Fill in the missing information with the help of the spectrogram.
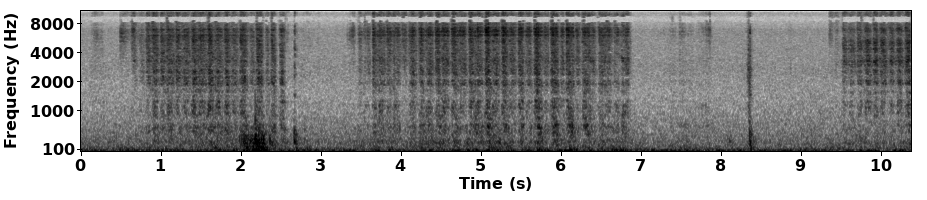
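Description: A blue Sharpie felt tip is rubbed in coloring strokes across a thin white coloring page resting on a plastic clipboard. Soft, steady scratchy hissing comes in bright bursts of back-and-forth strokes, easing into quieter stretches with a brief sharp tick before the strokes pick up again at the end.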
